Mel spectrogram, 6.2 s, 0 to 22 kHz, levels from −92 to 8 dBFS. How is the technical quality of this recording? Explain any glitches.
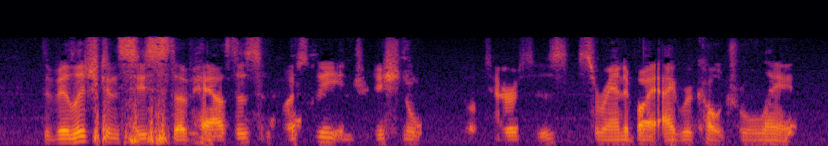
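The recording has two linked glitches from a speakerphone-style call. The call's microphone processing limits the sound to nothing above 8 kHz.

Other side's voice leaking through appears at 1.44 to 1.49 s, 1.99 to 2.28 s, 3.01 to 3.19 s and 5.95 to 6.0 s. A faint second voice sits under the speech. It is about 20 dB down, about 15 dB in the longest scrap. The likely cause is an echo canceller leaving loudspeaker sound in the microphone.

Speech suppressed in double talk runs from 1.7 to 4.16 s, then again from 5.53 to 6.0 s. The main voice dips and thins in patches. In the first stretch it drops by roughly 25 dB, for about one and a half seconds in total. The later dip is shallow, around 5 dB. The likely cause is the canceller ducking everything while both sides talked at once.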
